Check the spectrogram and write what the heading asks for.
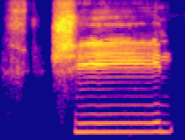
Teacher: শিন জিভের মাঝখান এবং ওই সোজা উপরে তালুর সঙ্গে লাগিয়ে শিন উচ্চারণ হয়।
